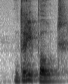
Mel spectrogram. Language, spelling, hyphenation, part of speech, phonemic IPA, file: Dutch, driepoot, drie‧poot, noun, /ˈdri.poːt/, Nl-driepoot.ogg
- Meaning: tripod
